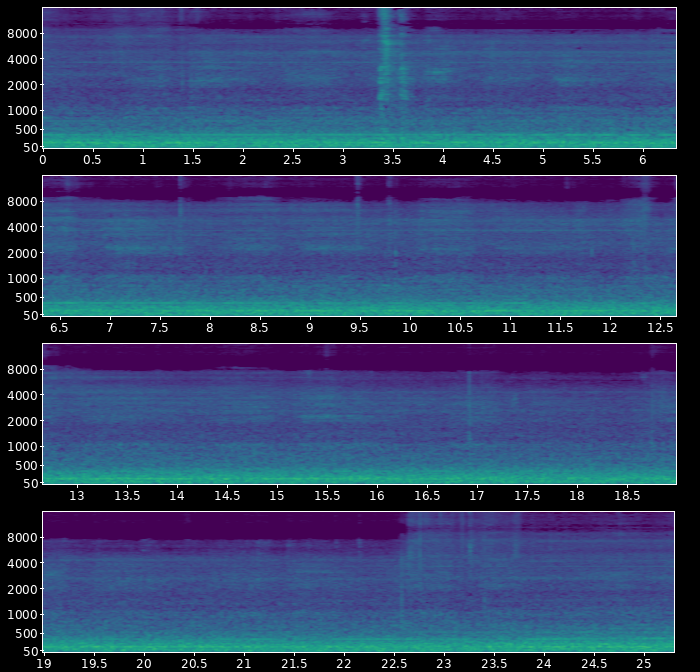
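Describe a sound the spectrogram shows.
Jet engines roar steadily inside an aircraft cabin.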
